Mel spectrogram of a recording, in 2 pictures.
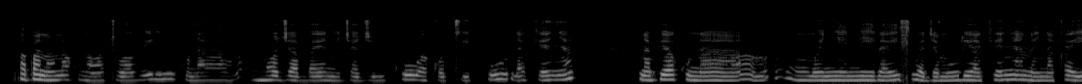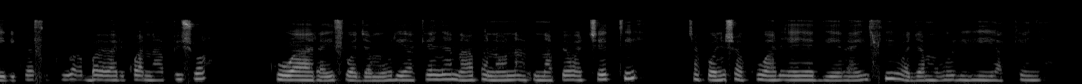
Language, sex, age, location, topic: Swahili, female, 25-35, Nakuru, government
